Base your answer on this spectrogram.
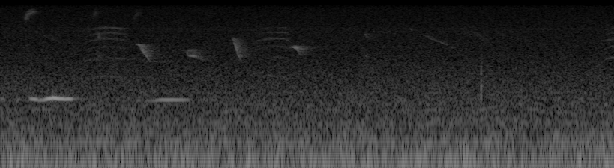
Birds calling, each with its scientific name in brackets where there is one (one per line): White-tipped Dove (Leptotila verreauxi)
Streaked Saltator (Saltator striatipectus)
